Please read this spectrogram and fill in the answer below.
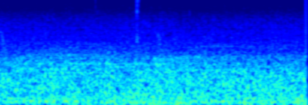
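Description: Steady outdoor background noise: an even low rumble with no distinct events.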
